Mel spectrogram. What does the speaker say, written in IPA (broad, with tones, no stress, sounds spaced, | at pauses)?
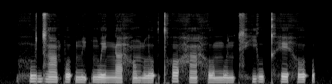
h u˦ d͡z ã˧ p o˨ ʔ m i˨ ʔ n̪ w e˨˩ ŋ a˨˩ h ɔ̃˨˩ m l o˨ ʔ t̪ʰ ɔ˥˧ h ã˧ h o˧ m u˧ n t͡sʰ j u˦ kʰ e˦ h o˦ ʔ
